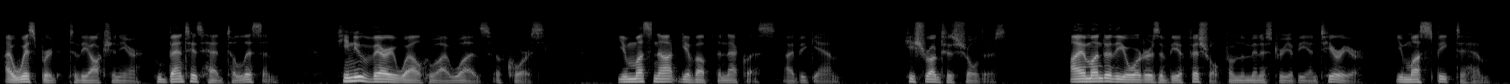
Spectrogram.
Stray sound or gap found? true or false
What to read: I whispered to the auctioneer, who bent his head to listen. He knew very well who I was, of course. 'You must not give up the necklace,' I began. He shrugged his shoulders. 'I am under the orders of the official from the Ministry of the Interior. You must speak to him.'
false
